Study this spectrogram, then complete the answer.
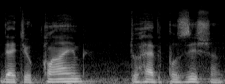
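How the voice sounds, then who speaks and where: Moderate-paced speech in a Brazilian accent, monotone and flat in intonation. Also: man. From Brazil, Sao Paulo. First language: Portuguese. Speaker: monk and spiritual teacher. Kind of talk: spiritual talk to a gathering. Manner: halting, with fillers.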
